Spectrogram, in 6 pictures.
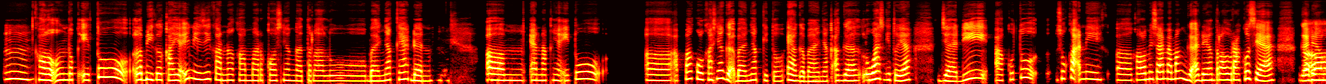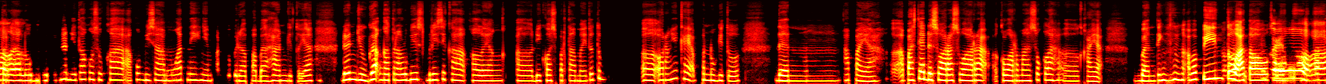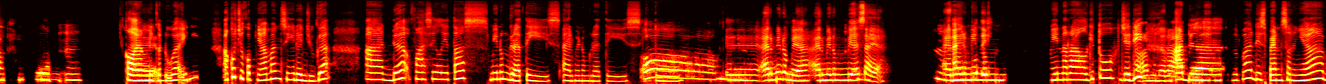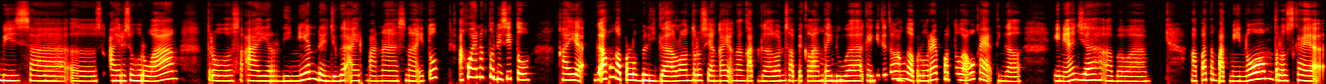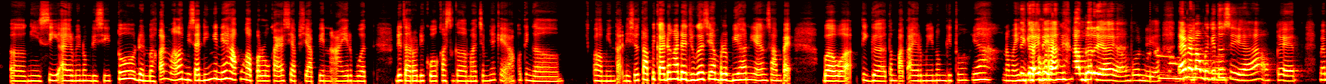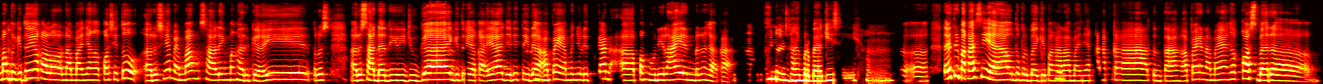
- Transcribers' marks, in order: laughing while speaking: "banting"; drawn out: "Oke"; other background noise; laughing while speaking: "orang ya"; unintelligible speech; chuckle
- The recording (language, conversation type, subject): Indonesian, podcast, Bagaimana cara kamu membagi ruang bersama penghuni lain?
